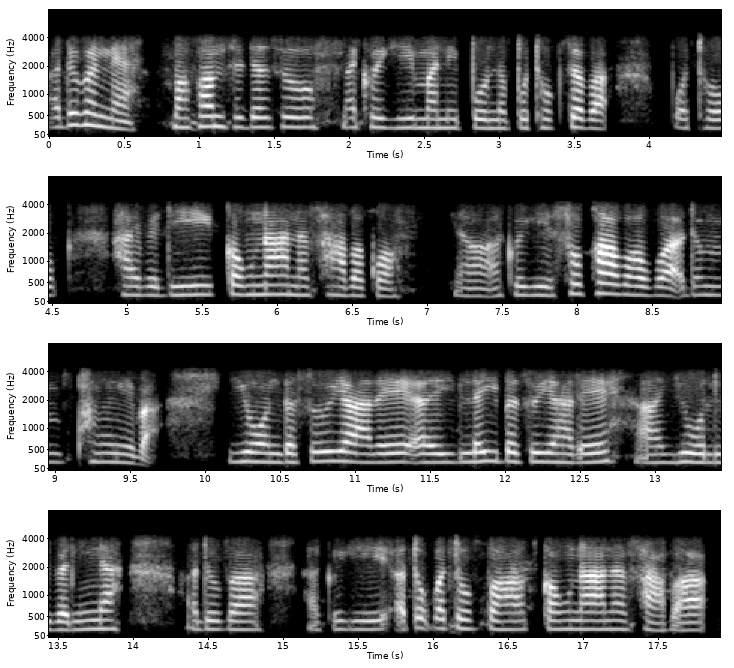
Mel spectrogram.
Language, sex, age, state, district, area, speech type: Manipuri, female, 18-30, Manipur, Churachandpur, rural, conversation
